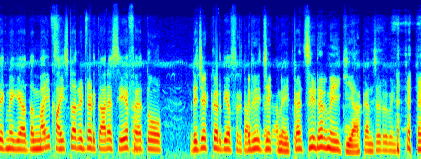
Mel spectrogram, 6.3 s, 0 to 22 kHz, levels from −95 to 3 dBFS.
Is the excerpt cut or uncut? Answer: uncut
